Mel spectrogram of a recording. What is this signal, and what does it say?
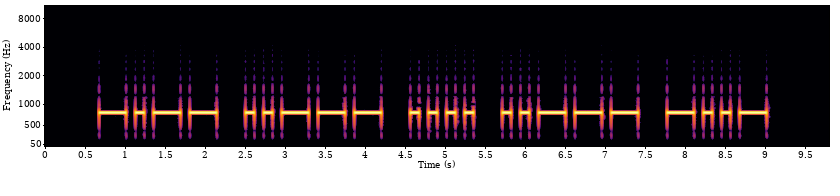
Morse code, heard as a keyed tone, about 10 wpm, 800 Hz. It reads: Y2H2X
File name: LEZIONI / 9 2 10wpm 2736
